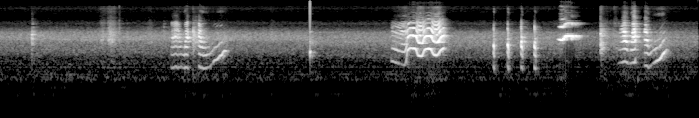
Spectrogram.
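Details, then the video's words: Indian ringneck parakeet talking in front of a mirror indoors: scattered short squeaky syllables, then a louder warbling, wavering phrase near six seconds and a run of sharp clicks and whistled notes, in a cute high voice in a small room. "Cute Talking Parrot in front of mirror"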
